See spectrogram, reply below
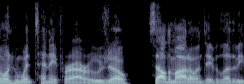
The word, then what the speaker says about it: Araujo: Araujo, thank you, sir.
